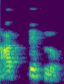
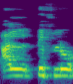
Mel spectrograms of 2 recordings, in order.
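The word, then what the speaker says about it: الطفل: তিফলুন আলিফ লাম যোগ তিফলুন সমান সমান আতফলু এখানে আল তিফলু এটা গলত উচ্চারণ লামটা উচ্চারণ হবে নাভাবে রজুলন আলিফ লাম যোগে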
